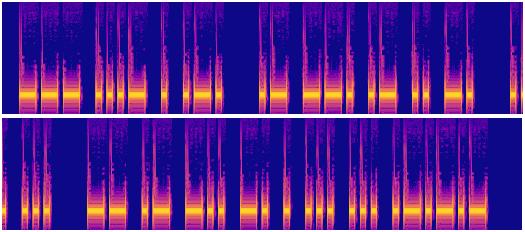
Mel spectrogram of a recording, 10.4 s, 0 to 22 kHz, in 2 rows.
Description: Morse code, heard as a keyed tone, about 22 wpm, 700 Hz. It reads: OVER AGAIN IS MADNESS.
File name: Sentences with 7-Word Phrases - 22wpm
